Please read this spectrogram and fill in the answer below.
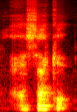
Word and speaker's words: Akashic: Is this the Asakit, what's it called, Asakit records? I think it is. Maybe you guys know how to pronounce it. Akashic Akashic, records.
